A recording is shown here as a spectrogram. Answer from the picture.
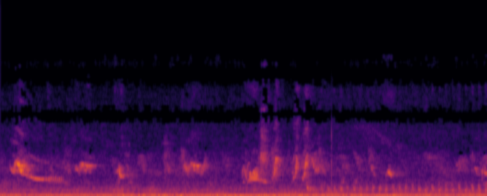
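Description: Several birds chirping with short high tweets, one call sliding down in pitch near the start, over a steady low background hum.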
